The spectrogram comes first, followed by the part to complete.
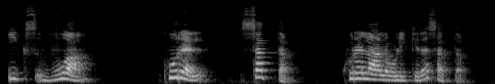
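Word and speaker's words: voix: வே ஓ இ இக்ஸ், வுவா, குரல், சத்தம், குரலால் ஒலிக்கிற சத்தம். கியூ யு ஓ இ, குவா, என்ன. பே ஓ இ தே எஸ், புவா, நிறுவை. இப்படியாக ஓ இ என்ற சத்தம் வரும் பொழுது உவா என்று உச்சரிக்கணும்.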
